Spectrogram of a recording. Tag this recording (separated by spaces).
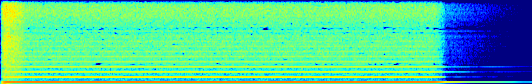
wind panpipes pipes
